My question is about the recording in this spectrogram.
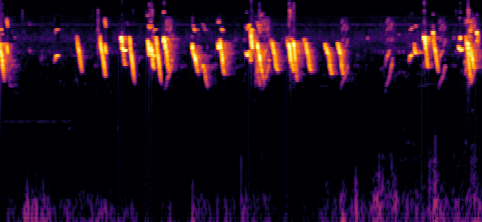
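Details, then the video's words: Wild, free saffron finch song: bright, high chipping notes in loose clusters, speeding into dense bursts mid-phrase, over a soft low background hum. "canário da terra livre na natureza"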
